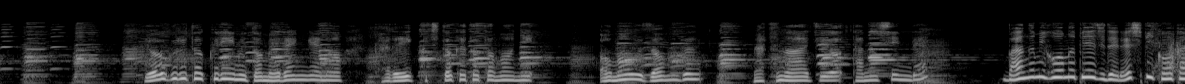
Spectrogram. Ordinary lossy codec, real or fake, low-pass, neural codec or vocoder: none; real; 7.2 kHz; none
